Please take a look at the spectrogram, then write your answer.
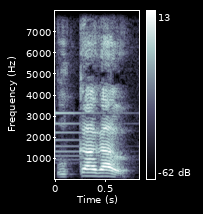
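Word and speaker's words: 伺う: 우까가우, 우까가우.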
